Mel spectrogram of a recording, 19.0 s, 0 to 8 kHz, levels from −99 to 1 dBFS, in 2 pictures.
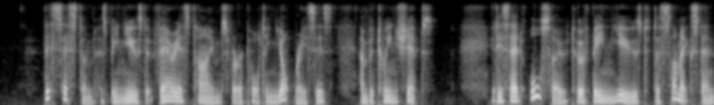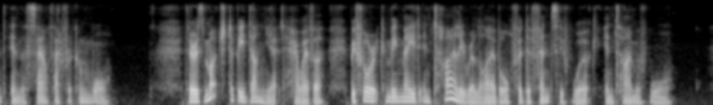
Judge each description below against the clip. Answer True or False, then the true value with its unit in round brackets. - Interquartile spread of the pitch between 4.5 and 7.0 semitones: True (5.1 semitones)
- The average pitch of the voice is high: False (95 Hz)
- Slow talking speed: False (165 wpm)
